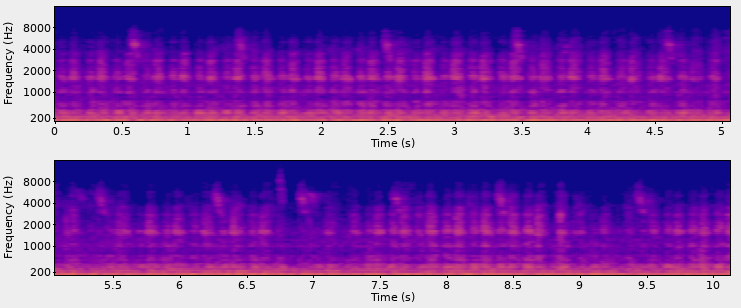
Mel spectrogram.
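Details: Panting from a stray mother dog caring for her litter of puppies in a harsh place, now sheltered and fed; rapid breathy huffs repeat evenly for the full stretch, with a faint squeak near the middle.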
